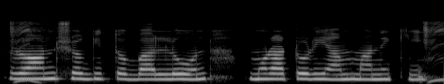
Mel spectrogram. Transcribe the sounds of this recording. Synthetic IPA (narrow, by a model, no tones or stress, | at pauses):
ɾɔnʃoɡit̪obalonːoɾaʈoɾiamːaneki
